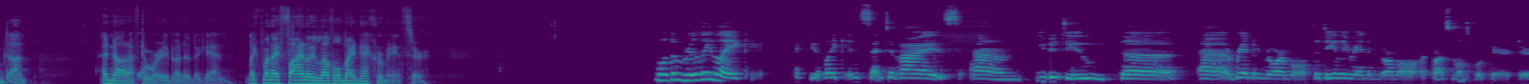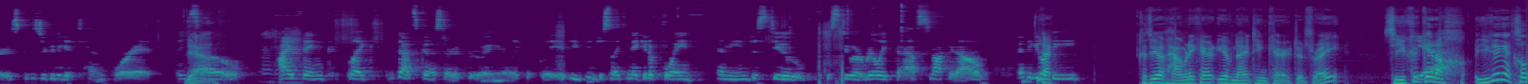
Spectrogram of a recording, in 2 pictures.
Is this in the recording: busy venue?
no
